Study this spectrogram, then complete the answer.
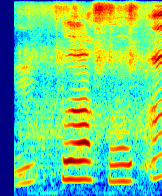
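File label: "e4yu2", Mandarin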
